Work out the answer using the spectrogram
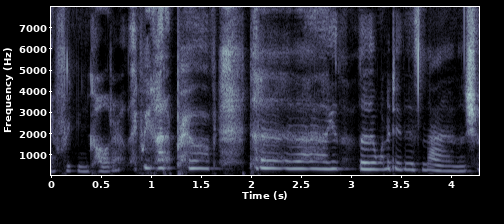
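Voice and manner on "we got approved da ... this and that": high-pitched excited gush; retold screaming. Daughter telling mom they got approved, retold excited squeal. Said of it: "I was screaming".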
